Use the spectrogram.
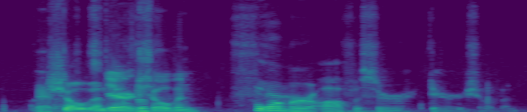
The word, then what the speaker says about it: Chauvin: forgot it happens by the way it's Derek Chauvin it's always say his name : Derek Chauvin former officer Darren right well so and then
